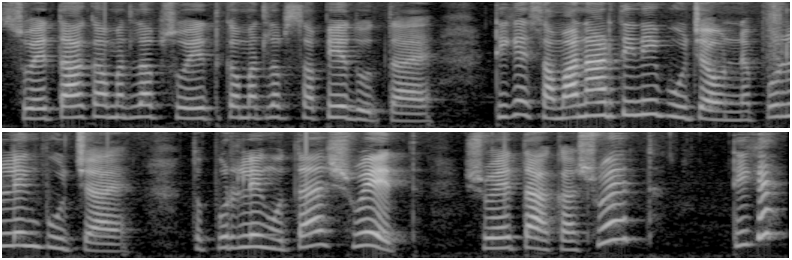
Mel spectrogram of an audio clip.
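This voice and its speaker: A woman's voice: high-pitched, lively intonation, moderate pace. A woman teaching Hindi grammar for an exam, explaining each answer step by step and checking in with "ठीक है" after each point.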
